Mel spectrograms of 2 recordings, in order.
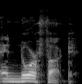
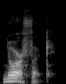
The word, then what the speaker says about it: Norfolk: Um, Jason Balmer is a Balmer is an acceptable pronunciation of Baltimore. Yes, Balmer. And Norfolk. Yes, Norfolk.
